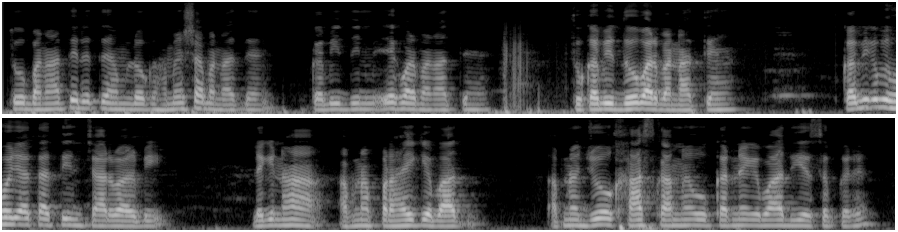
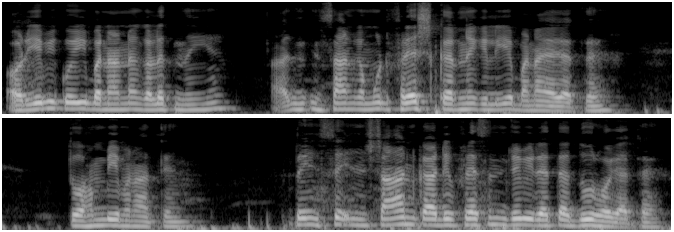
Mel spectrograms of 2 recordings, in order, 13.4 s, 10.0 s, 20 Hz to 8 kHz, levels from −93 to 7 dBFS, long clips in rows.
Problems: constant background noise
